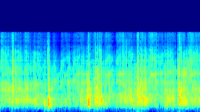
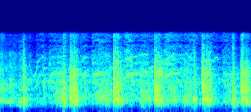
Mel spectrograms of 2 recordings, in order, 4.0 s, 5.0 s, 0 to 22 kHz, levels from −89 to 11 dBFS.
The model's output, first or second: first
